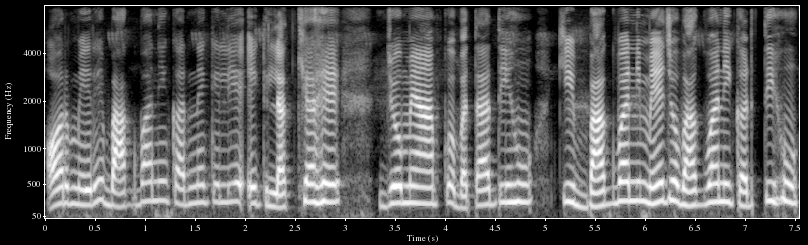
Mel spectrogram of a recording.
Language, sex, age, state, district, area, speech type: Hindi, female, 30-45, Rajasthan, Jodhpur, rural, spontaneous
